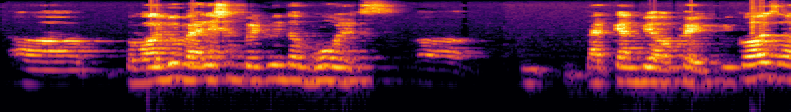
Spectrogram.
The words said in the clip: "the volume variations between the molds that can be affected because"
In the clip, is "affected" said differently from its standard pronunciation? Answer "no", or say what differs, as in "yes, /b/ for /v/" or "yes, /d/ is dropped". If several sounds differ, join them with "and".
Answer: yes, /f/ is dropped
